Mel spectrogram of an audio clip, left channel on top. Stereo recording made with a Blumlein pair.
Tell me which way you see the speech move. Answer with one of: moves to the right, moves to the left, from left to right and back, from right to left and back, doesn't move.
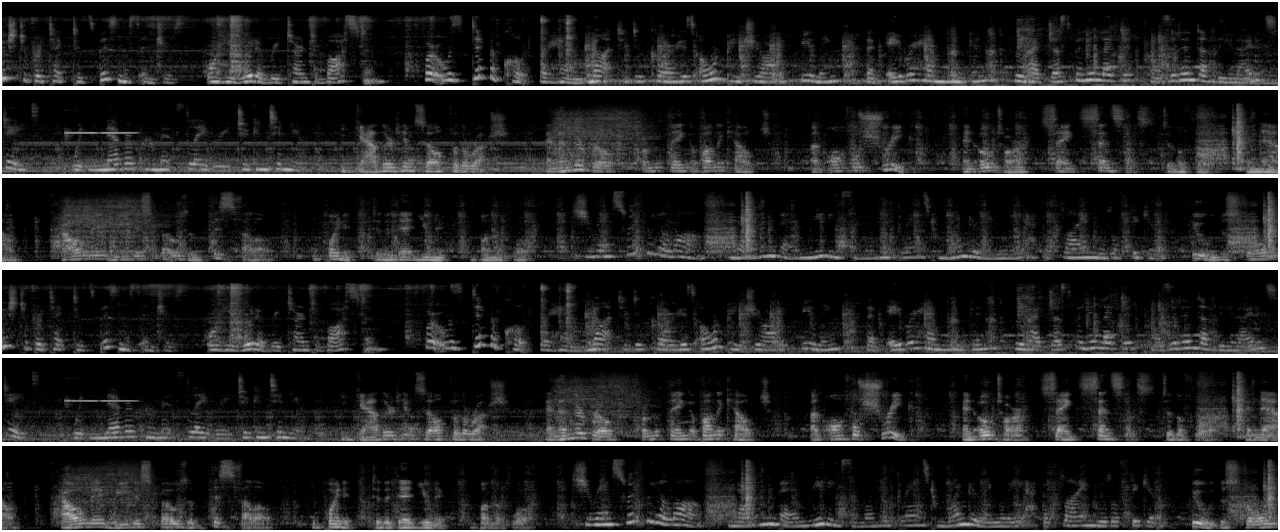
moves to the right.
